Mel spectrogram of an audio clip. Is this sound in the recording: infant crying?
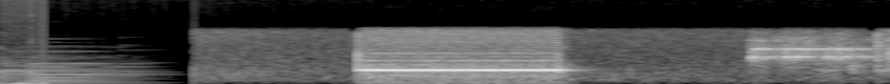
no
